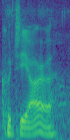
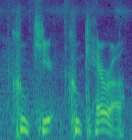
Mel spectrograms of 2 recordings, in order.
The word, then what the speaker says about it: Kukera: Kuchiara. No, it's Kukera.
